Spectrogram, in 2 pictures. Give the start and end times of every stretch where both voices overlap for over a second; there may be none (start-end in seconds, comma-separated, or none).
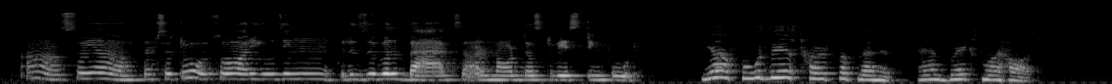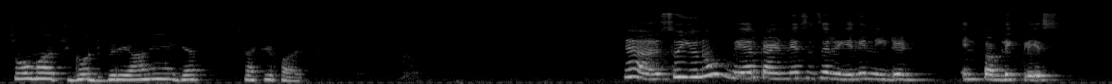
none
